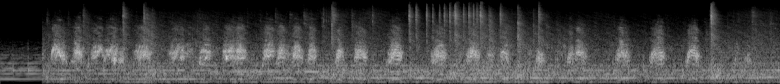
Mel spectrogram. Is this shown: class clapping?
no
